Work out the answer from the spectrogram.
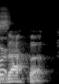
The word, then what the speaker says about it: Zappar: tickier uh from zappar is it pronounced the par is that right it is in america uh okay the rest of the world is zapper zapper okay great we got zapper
